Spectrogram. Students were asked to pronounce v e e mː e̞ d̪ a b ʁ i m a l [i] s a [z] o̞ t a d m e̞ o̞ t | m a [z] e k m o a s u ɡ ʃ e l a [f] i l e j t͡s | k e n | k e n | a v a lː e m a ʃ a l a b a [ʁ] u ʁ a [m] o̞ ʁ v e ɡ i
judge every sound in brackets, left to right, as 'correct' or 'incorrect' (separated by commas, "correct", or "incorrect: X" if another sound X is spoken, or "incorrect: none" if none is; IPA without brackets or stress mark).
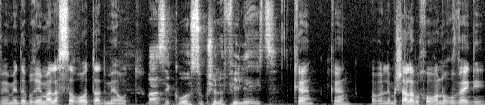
incorrect: a, incorrect: ʁ, correct, correct, incorrect: χ, incorrect: n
